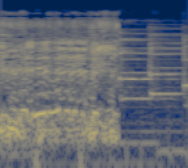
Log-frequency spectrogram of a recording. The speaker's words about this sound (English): Got your DoorDash. Got a Ring doorbell, too.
